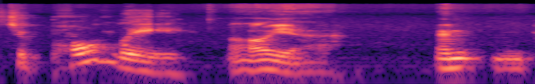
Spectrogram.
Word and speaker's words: chipotle: hard to see it's chipotle oh yeah and good job on the pronunciation a lot of people mess up that l t combo yeah man chipotle like nick noley can't go wrong it's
